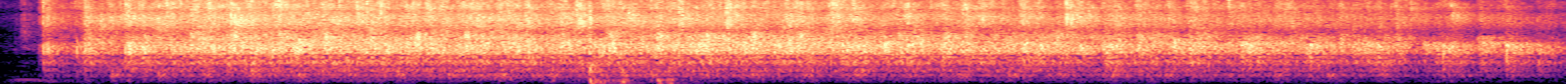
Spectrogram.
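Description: A crowd breaks into sustained applause, a dense, steady wash of many hands clapping at once that holds at full strength for several seconds before easing slightly at the end.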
